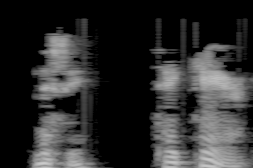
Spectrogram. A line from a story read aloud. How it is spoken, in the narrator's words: he said, too quietly for the others to hear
